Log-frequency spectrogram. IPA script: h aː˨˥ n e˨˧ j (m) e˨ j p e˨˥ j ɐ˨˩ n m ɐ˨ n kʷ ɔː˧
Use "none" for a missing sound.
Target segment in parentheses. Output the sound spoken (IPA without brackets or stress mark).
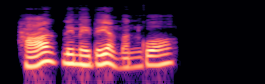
m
